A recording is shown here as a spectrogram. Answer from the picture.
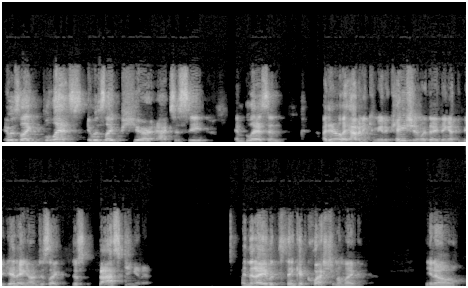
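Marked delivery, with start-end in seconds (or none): none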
